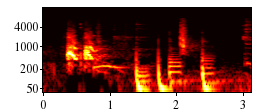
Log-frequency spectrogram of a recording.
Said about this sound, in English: This is my dog, Ferocious. You know why he got that name if you hear him bark.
